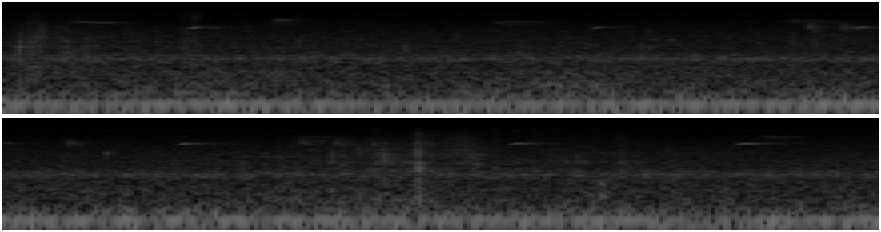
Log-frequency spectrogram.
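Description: A small bird repeating short, high chirps roughly once a second over a steady low rumble, with a few faint clicks.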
